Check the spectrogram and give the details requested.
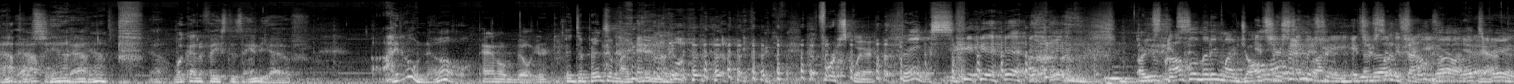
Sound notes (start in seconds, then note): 6.0 everyone laughing; 9.6 laughing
